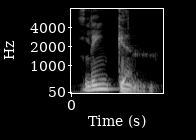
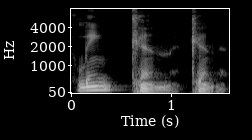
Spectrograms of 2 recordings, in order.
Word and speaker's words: Lincoln: But it's the long E. It's Lee, link, Lincoln, Lincoln. The second L is silent, so it's Lincoln, Lincoln. Remember, the first syllable is a long E like green beans. Lee, Lincoln.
